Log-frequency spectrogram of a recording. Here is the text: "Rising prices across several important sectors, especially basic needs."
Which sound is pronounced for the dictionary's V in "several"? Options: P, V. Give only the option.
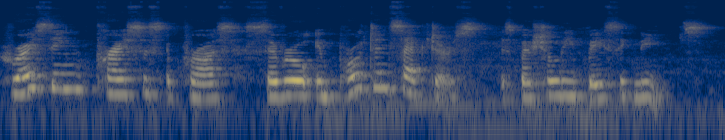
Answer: V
